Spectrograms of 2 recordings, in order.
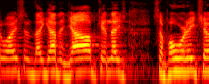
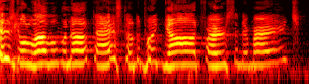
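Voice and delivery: higher, pleading pulpit voice; preaching; 7 semitones higher, 4 dB louder than usual. Acted. Preacher asking his church who will love them, pleading. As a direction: press the question on them, rising.

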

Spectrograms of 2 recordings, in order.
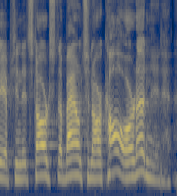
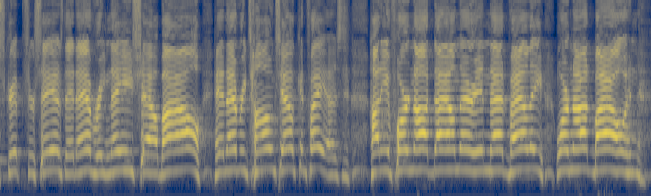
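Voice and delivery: high preaching voice building louder; 5 semitones higher, 8 dB louder than usual. Real, not acted. Preacher quoting scripture on bowing, preaching loudly. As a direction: proclaim it with mounting force.

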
